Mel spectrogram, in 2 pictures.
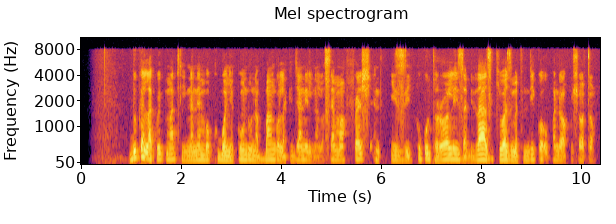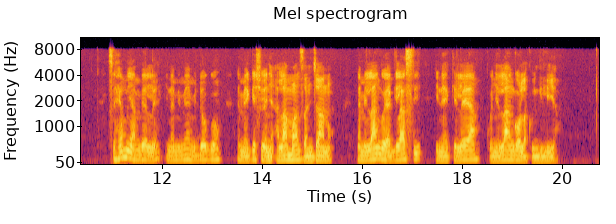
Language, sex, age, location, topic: Swahili, male, 36-49, Nairobi, finance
